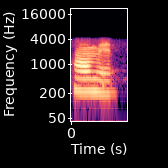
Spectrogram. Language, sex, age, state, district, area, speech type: Odia, female, 18-30, Odisha, Subarnapur, urban, conversation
